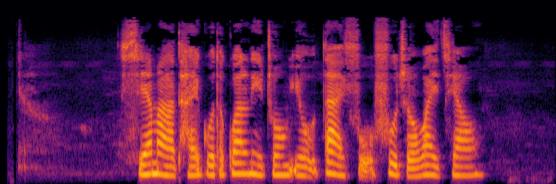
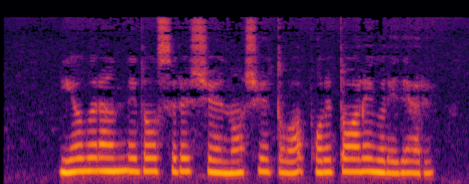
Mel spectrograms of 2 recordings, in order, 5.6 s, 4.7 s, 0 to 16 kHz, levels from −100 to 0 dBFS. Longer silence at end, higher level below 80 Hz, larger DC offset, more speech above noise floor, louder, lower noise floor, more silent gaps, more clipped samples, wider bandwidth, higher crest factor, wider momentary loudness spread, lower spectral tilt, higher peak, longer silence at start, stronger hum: first, 0.75 s vs 0.35 s; about the same, -70 dBFS vs -66 dBFS; neither; about the same, 40 dB vs 39 dB; first, -21 LUFS vs -25 LUFS; about the same, -61 dBFS vs -63 dBFS; neither; neither; about the same, 11.5 kHz vs 11.5 kHz; first, 20 dB vs 12 dB; about the same, 8 LU vs 6 LU; about the same, -4.5 dB/octave vs -4 dB/octave; first, -2 dBFS vs -12 dBFS; second, 0.2 s vs 0.6 s; neither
